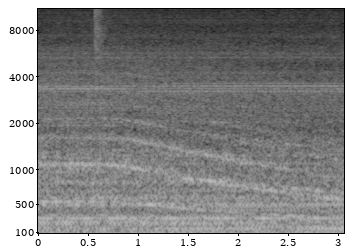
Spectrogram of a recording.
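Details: Rebuilt Bridgeport milling machine spindle running in low range, from about 60 up to 260 RPM. A quiet, even hum with a steady gear tone that rises with speed; no knocks or grinding, the spindle runs smooth.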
